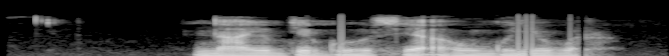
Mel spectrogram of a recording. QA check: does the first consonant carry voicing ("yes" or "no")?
yes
